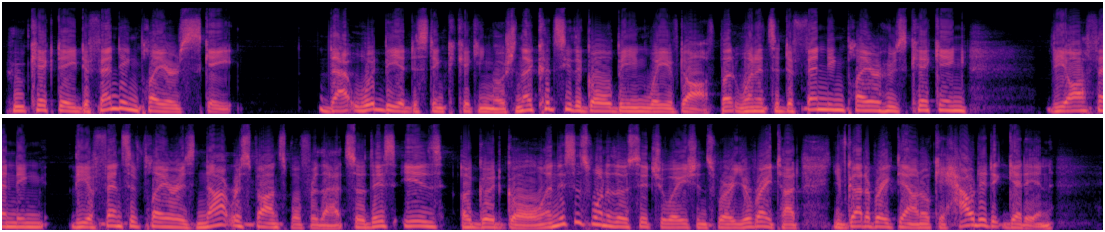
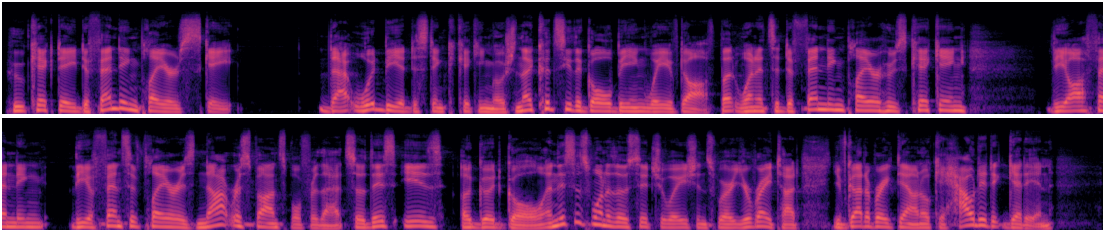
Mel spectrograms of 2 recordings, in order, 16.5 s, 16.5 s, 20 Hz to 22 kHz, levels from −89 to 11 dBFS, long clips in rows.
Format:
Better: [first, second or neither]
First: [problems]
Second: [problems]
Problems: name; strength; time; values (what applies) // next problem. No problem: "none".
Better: second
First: distortion; slight; 10 dB below the speech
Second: none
